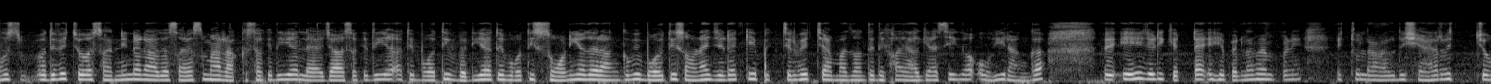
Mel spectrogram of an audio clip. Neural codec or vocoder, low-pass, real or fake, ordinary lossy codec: none; 7.2 kHz; real; none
